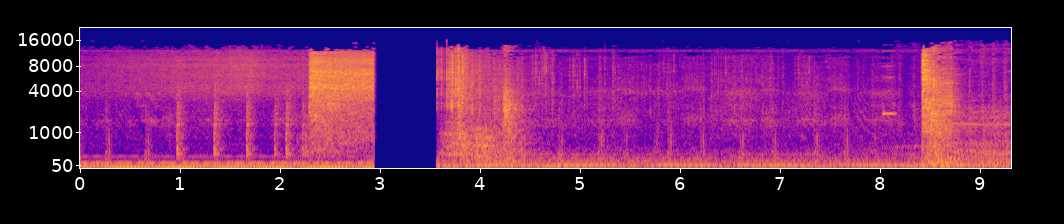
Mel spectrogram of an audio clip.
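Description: Footsteps tap on a hard floor at a steady pace.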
